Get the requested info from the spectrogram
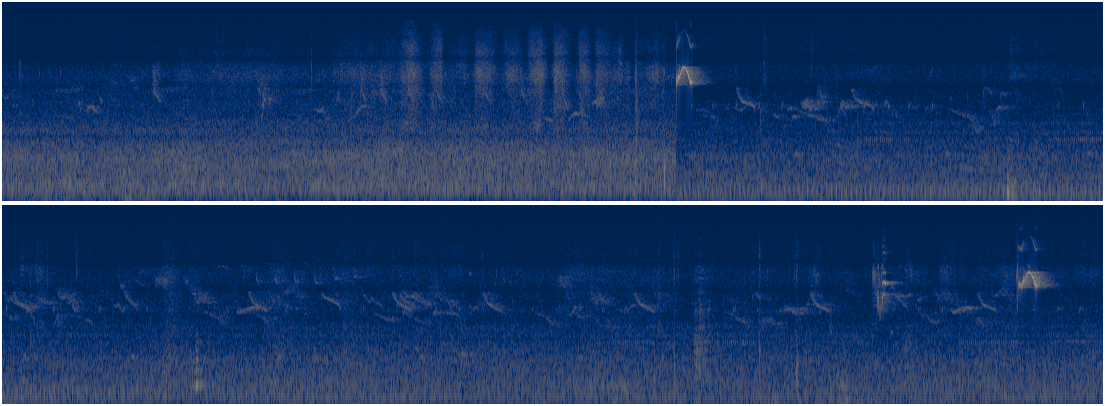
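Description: Small birds chirping and calling: a busy scatter of short, high chirps, with three louder, sharp high calls, one about seven seconds in and two near the end. A steady low hiss of background noise fills the first several seconds.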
